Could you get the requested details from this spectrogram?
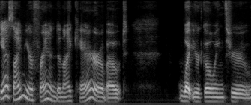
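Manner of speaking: play-acted weary, long-suffering, put-upon dutiful caring. Imagining him answering a call from Sarah, imitating a long-suffering tone. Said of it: "he has to put on his, like, ugh, long-suffering".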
